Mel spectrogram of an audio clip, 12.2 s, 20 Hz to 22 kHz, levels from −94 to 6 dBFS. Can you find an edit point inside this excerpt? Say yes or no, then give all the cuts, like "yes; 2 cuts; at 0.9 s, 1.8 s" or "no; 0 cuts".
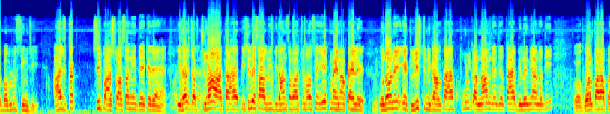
no; 0 cuts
